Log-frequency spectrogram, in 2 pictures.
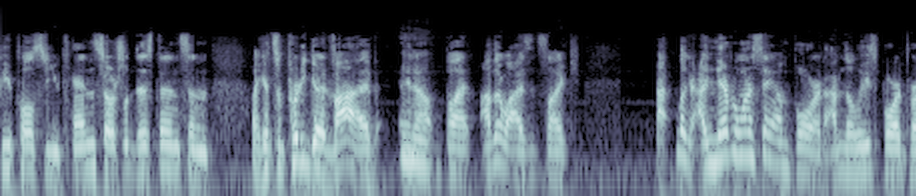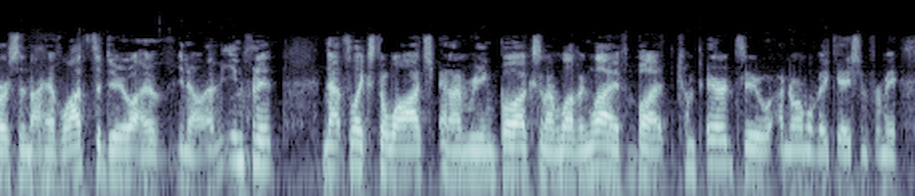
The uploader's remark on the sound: We catch up via phone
